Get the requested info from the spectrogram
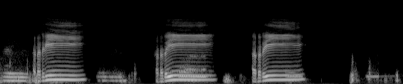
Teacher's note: jadi di pangkalnya itu Ustaz itu tidak terangkat ke langit-langit atas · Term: istifal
